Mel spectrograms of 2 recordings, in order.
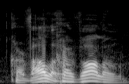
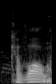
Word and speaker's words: Carvalho: if you spell it out, it's nothing like what it sounds like. Cavallo.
